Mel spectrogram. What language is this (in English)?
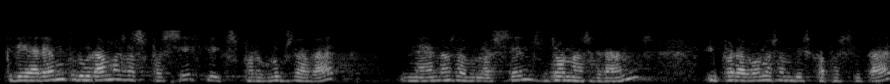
Catalan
